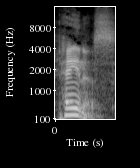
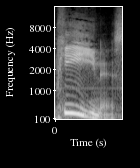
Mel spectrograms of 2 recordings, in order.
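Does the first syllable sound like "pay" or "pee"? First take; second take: pay; pee. First: The first vowel sounds like "pay". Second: The first vowel sounds like "pee". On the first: The speaker calls it wrong. "So you're adding like an A" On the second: The speaker calls it right. "But go P"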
